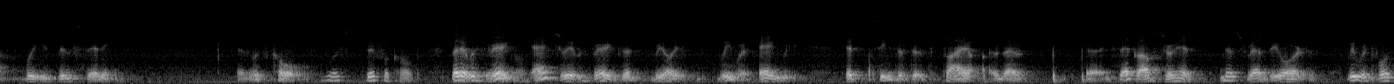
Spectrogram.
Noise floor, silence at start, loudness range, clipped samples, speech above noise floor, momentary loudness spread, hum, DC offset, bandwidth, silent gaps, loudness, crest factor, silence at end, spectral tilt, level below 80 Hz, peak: -52 dBFS; 0 s; 7 LU; under 0.1%; 25 dB; 13 LU; none; under 0.1%; over 20 kHz; none; -27 LUFS; 20 dB; 0 s; -8 dB/octave; -62 dBFS; -8 dBFS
